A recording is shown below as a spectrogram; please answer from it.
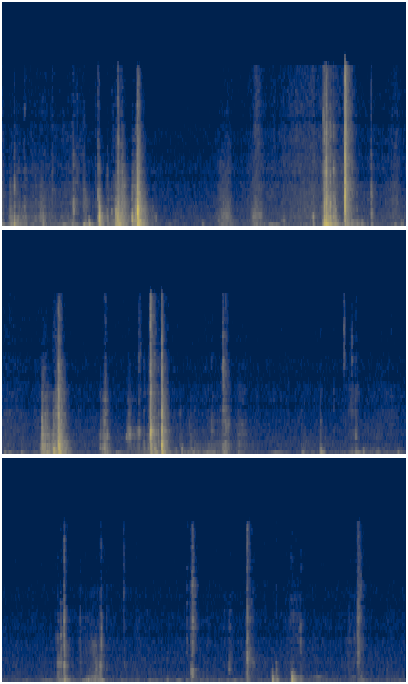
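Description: Irregular close knocks and clicks of things being handled, the loudest few in the first six seconds, then lighter scattered taps.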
